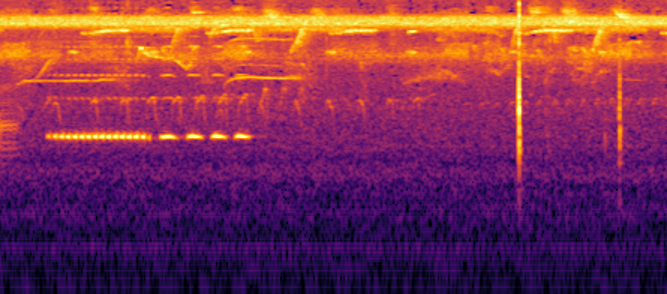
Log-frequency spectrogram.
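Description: Niceforo's Wren sings a fast, even trill of low whistled notes, then four slower, fuller whistles. A steady high insect hum runs underneath, with two sharp clicks near the end.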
